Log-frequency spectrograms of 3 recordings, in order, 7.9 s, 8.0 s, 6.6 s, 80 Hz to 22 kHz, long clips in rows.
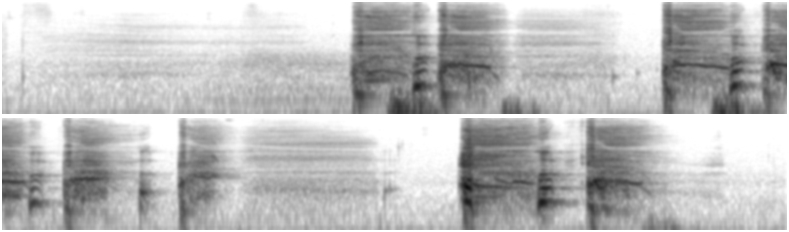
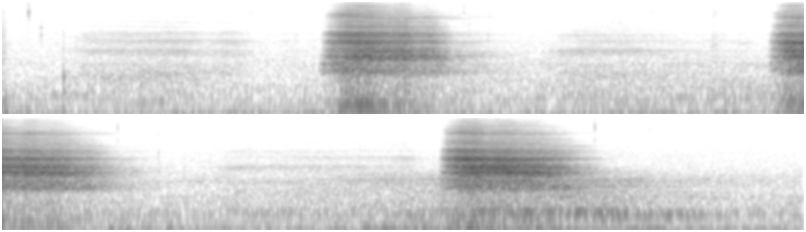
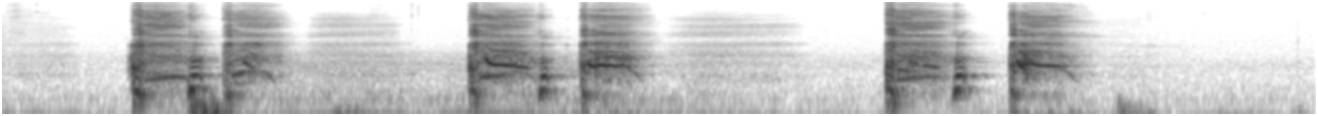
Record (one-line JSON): {"cough_length": "7.9 s", "cough_amplitude": 20909, "cough_signal_mean_std_ratio": 0.39, "exhalation_length": "8.0 s", "exhalation_amplitude": 1576, "exhalation_signal_mean_std_ratio": 0.41, "three_cough_length": "6.6 s", "three_cough_amplitude": 5088, "three_cough_signal_mean_std_ratio": 0.46, "survey_phase": "alpha (2021-03-01 to 2021-08-12)", "age": "45-64", "gender": "Female", "wearing_mask": "No", "symptom_cough_any": true, "symptom_fatigue": true, "symptom_fever_high_temperature": true, "symptom_headache": true, "symptom_change_to_sense_of_smell_or_taste": true, "symptom_onset": "5 days", "smoker_status": "Never smoked", "respiratory_condition_asthma": false, "respiratory_condition_other": false, "recruitment_source": "Test and Trace", "submission_delay": "2 days", "covid_test_result": "Positive", "covid_test_method": "RT-qPCR", "covid_ct_value": 18.3, "covid_ct_gene": "ORF1ab gene"}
